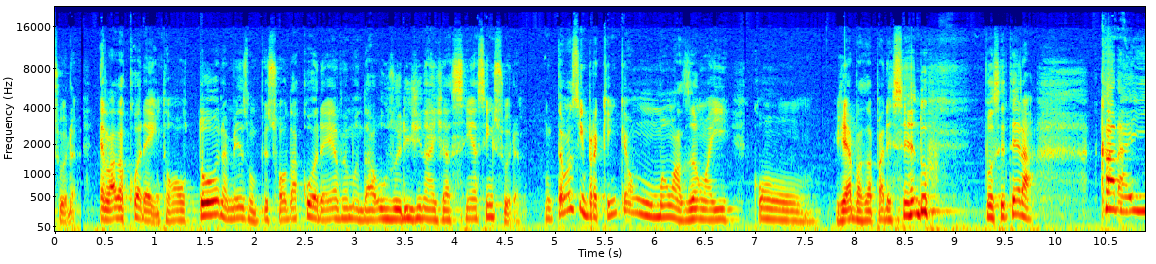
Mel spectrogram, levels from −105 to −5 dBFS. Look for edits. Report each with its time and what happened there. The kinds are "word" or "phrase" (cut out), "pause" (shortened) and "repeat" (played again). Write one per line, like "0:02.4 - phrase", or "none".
none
